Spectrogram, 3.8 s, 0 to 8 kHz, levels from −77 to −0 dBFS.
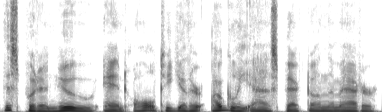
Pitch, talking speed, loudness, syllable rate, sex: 100 Hz, 175 wpm, -18 LUFS, 4.8 syllables/s, male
